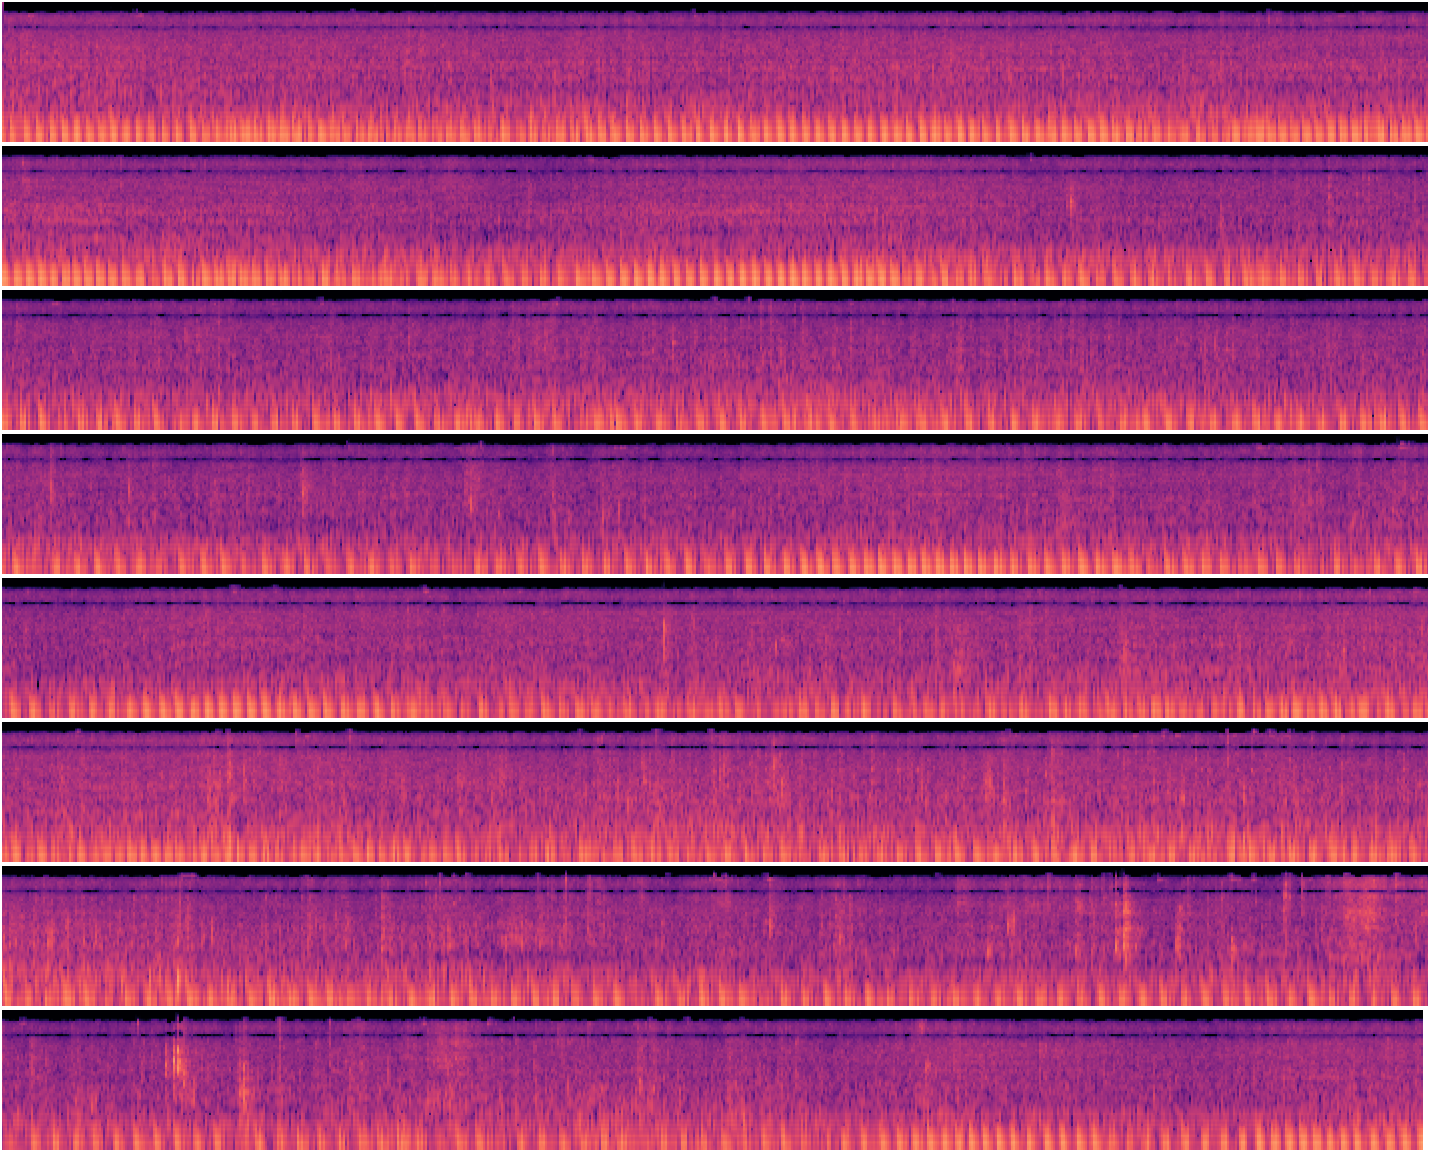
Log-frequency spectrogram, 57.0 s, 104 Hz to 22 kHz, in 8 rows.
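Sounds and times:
motorcycle engine rumbling: 0.0s - 57.0s.

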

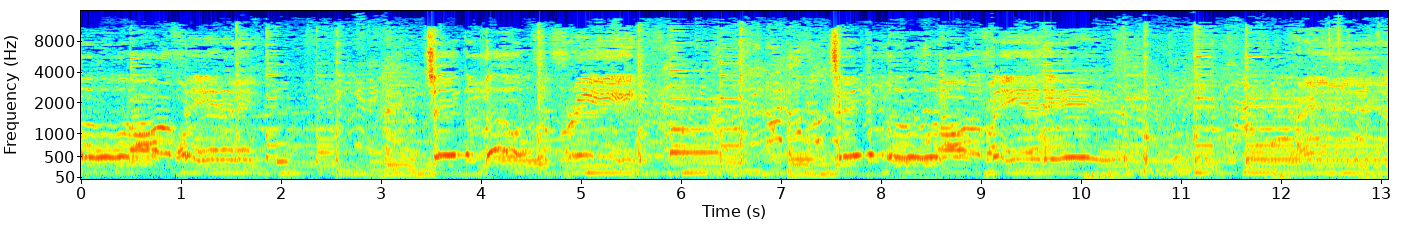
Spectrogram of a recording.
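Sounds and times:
strummed acoustic guitars: 0.0s - 13.0s.

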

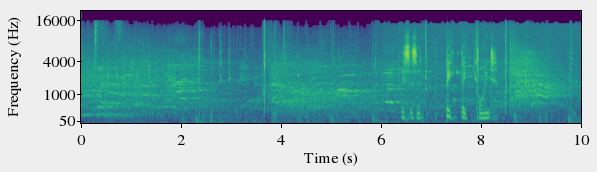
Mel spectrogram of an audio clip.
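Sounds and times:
shoes squeaking on court: 6.8s - 8.4s.

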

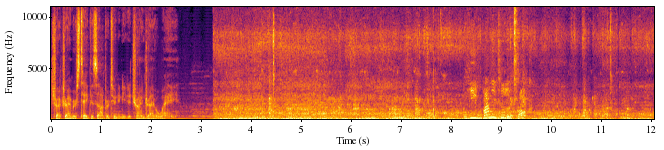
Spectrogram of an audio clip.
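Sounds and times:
truck engine rumble: 3.2s - 12.0s.

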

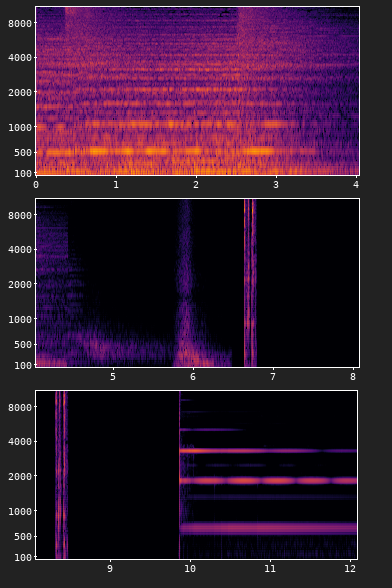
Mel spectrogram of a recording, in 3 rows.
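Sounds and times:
bright bell chime: 9.9s - 12.0s.

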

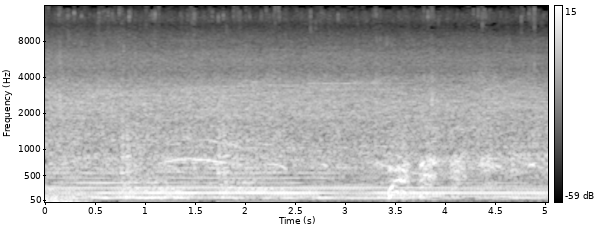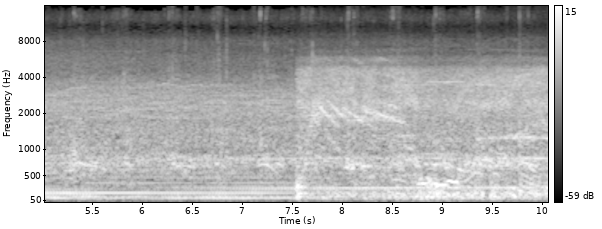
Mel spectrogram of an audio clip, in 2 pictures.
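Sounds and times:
rock electric guitar playing: 0.0s - 5.2s, 7.5s - 10.0s.

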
